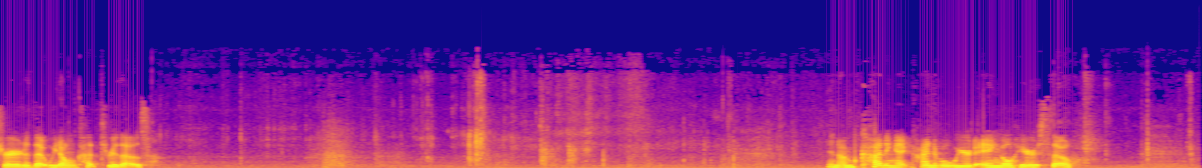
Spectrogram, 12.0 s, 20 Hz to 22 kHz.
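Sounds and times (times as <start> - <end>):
scissors snipping paper: 1.6 - 6.3.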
